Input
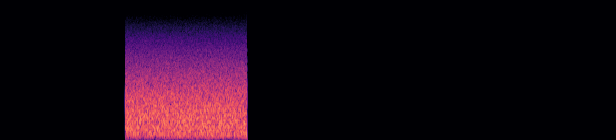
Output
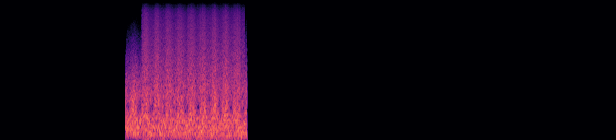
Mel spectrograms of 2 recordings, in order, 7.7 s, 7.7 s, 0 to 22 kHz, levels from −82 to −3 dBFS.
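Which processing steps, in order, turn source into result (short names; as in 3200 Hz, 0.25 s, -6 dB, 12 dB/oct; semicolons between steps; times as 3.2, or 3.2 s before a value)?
1.77–3.06 Schmitt trigger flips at -32 dBFS; rotary speaker horn 7 Hz; low-pass opened by the level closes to 1300 Hz, open at -23 dBFS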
